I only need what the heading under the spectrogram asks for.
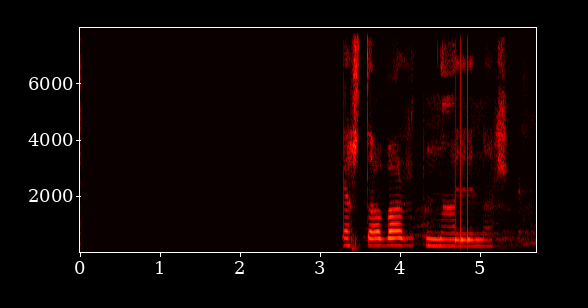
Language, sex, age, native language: Icelandic, female, 18-19, Icelandic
